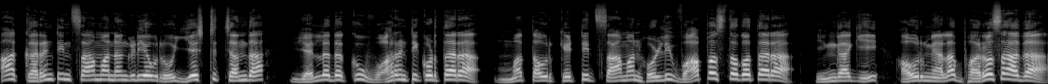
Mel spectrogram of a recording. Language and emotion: Kannada, happy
